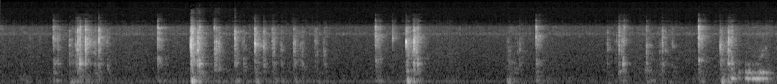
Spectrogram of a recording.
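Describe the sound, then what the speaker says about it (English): Irregular clacking keystrokes on a wireless computer keyboard, close and fairly loud, in short bursts with brief pauses and no talk. "I typed everything I didn't want there"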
